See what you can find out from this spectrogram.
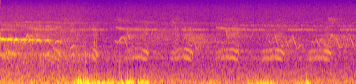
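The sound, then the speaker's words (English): Jabbering crow calling: a loose series of short, harsh, nasal calls repeated at an uneven pace, with thin, high whistling birdsong running above and a low rumbling background. “It's jabbering crow. One's taking off across open, two take off across open.”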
